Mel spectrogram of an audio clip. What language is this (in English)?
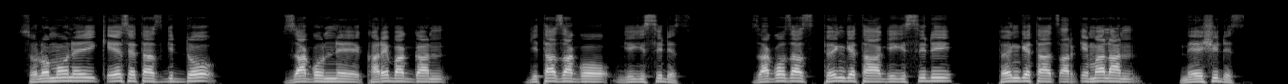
Gamo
